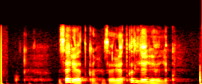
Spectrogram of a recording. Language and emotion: Russian, neutral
